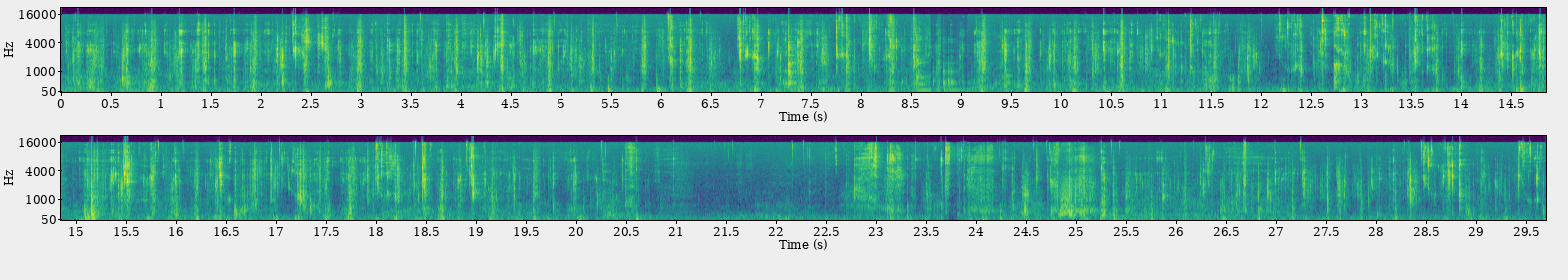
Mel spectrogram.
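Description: Close-miked chewing of sturgeon, with crunching and wet mouth clicks. It eases off briefly a little past two-thirds of the way through.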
